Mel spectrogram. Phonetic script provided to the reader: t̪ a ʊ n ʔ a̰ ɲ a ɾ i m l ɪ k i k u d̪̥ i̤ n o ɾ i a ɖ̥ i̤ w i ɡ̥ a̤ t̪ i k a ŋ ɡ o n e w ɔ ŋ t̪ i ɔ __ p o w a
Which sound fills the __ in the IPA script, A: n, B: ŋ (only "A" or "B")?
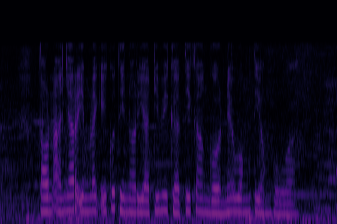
B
